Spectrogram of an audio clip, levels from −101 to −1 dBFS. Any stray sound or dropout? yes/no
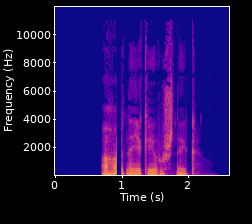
yes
